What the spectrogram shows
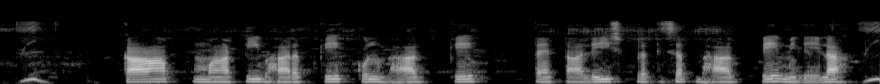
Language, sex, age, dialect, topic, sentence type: Bhojpuri, male, 25-30, Northern, agriculture, statement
